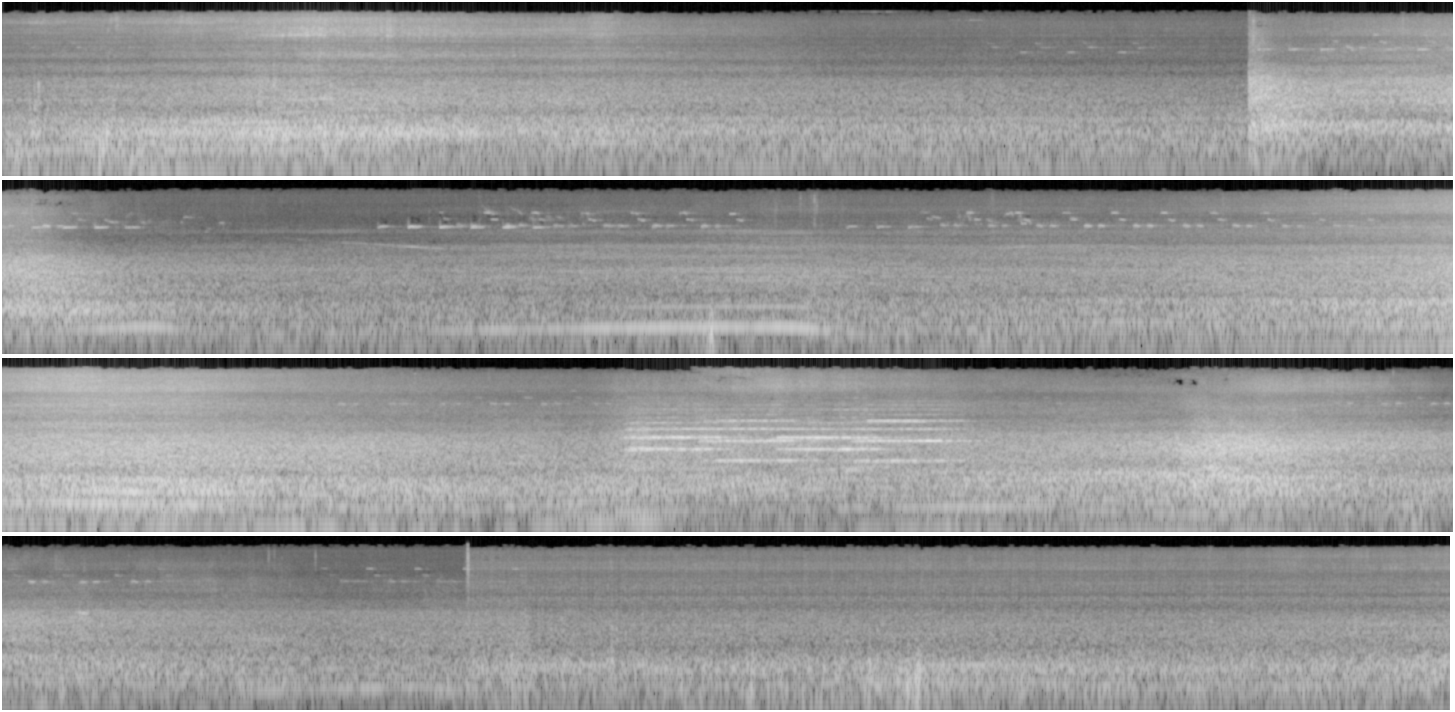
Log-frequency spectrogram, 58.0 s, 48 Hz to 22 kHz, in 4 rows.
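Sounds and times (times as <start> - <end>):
passing traffic: 0.0 - 58.0
birds chirping: 7.7 - 38.6, 41.2 - 57.6
two-tone ambulance siren: 12.5 - 16.0, 17.0 - 21.3, 32.3 - 39.0.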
